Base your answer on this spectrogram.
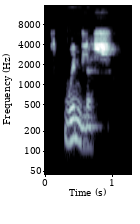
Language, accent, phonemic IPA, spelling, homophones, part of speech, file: English, Southern England, /ˈwɪnd.ləs/, windlass, windless, noun / verb, LL-Q1860 (eng)-windlass.wav
- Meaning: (noun) 1. Any of various forms of winch, in which a rope or cable is wound around a cylinder, used for lifting heavy weights 2. A winding and circuitous way; a roundabout course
